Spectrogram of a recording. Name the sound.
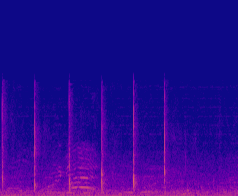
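ballpark crowd applause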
